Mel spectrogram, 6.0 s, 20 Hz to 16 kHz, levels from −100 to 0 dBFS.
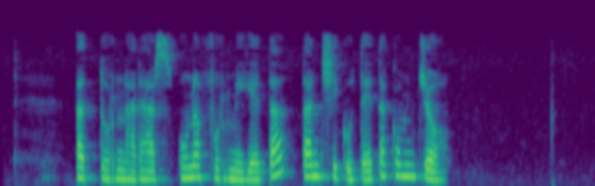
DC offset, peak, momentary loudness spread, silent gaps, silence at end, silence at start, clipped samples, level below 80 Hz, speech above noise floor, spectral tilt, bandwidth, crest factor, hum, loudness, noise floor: under 0.1%; -10 dBFS; 4 LU; none; 1.5 s; 0.75 s; under 0.1%; -66 dBFS; 53 dB; -7 dB/octave; 8 kHz; 18 dB; none; -28 LUFS; -80 dBFS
